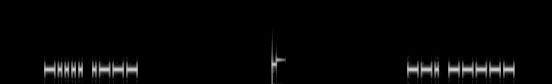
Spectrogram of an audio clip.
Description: Morse code, heard as a keyed tone, about 36 wpm, 700 Hz. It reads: 6 J G 0
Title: Single-Letter Single-Number 35wpm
